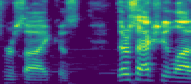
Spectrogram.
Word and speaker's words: Versailles: it is some people some people will call it for sales usually it's pronounced versailles because there's actually a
